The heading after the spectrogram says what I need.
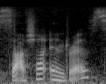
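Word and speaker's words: Zasha Endres: and spell it okay so my name is Sasha Andres and is spelled z-a-s-h-a and then Andres is e-n-d-r-e-s have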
